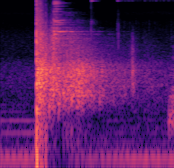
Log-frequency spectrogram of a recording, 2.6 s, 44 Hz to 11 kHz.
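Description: A pistol bullet from a Smith & Wesson M&P 2.0 Compact strikes a steel silhouette target with one sharp, loud metallic clang that rings on and slowly fades, with no talking.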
